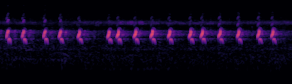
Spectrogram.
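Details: Blue-tailed bee-eater giving a fast run of short, bright chirps, about five per second, each a slightly downslurred two-part note, steady and evenly spaced throughout against a quiet background.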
